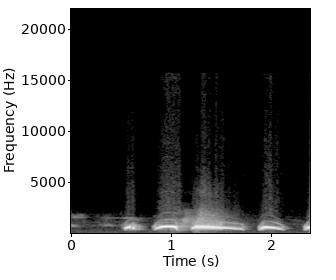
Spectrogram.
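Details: Close, loud phrase from a decoy spotted dove with a 'giọng thổ' voice: a brief low note, a full rounded coo, a long wavering coo that slides downward, then a shorter coo, and another starting.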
